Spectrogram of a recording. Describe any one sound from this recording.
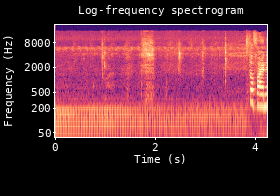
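A man chews food with his mouth close by.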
